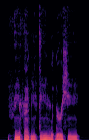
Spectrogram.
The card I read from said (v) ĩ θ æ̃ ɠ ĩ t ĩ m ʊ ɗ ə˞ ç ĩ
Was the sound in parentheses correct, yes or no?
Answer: no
